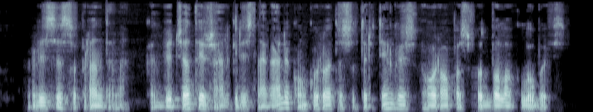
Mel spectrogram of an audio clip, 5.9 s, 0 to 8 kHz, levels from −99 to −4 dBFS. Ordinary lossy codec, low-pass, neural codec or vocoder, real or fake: AAC, 32 kbps; 7.2 kHz; none; real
